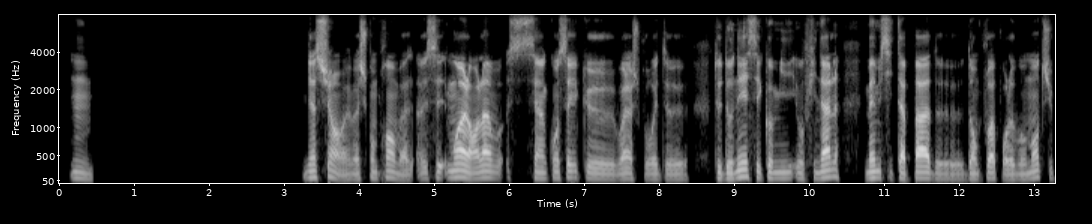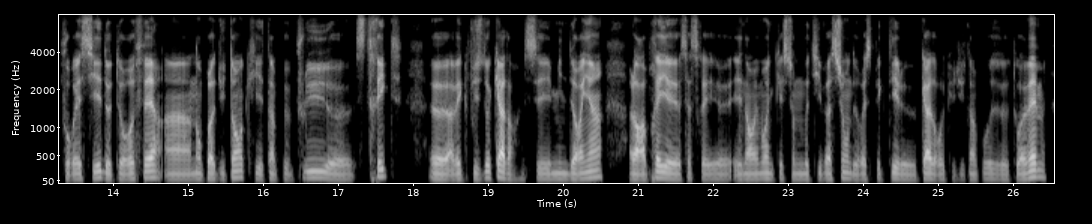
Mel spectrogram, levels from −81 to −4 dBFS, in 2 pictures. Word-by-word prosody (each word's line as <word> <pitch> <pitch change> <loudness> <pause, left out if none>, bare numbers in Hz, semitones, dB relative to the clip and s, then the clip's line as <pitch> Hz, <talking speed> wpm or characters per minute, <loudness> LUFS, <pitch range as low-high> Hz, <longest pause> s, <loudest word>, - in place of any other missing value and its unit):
Mmh. 100 -4 -6 2.8
Bien 110 +3 +3
sûr. 100 - +6
Ouais, 80 +3 -6
bah, 85 0 -5
je - - +5
comprends. 110 +1 -2
Bah, 80 -2 -6
heu, 95 +2 -5
c'est 105 +3 -1
moi, 120 +2 +7
alors, 95 +1 +6
là, 110 +1 +6
moi, 100 -2 -9
c'est - - 0
un 100 0 +3
conseil 110 +2 0
que, 90 -4 -3
voilà, 90 +3 0
je - - -4
pourrais 90 0 -6
te 85 +1 -8 0.4
te - - -2
donner, 115 +7 +2
c'est - - 0
comme 100 -2 -3
y 100 0 -7
au 95 - -4
final, 115 +7 +4 0.3
même 110 +1 +2
si - - +2
tu - - +2
as - - +7
pas 105 -1 +7
de 90 -2 -9
d'emploi 90 +2 -1
pour - - -6
le 85 0 -2
moment, 90 +7 -3
tu - - -2
pourrais 90 - -3
essayer 105 +5 +2
de 95 -5 -2
te - - -9
refaire 105 +6 +3
un 85 0 -2
emploi 90 -1 0
du 90 +1 -12
temps 110 +1 -1
qui 95 - -10
est 85 - -12
un 90 - -1
peu 85 +2 -16
plus, 110 +4 -4
heu, 85 -2 -6
strict, 130 +1 -1 0.4
heu, 90 -1 +2
avec 85 0 -1
plus 95 -2 -6
de 110 - -1
cadre. 80 -6 +4
C'est 90 0 -3
mine 90 0 -8
de 95 - -2
rien 110 +7 +3 0.3
alors, 85 -1 +3
après, 105 +6 +3
heu, 90 -2 +3
ça - - -5
serait, 85 -1 -5
heu, 85 -1 -9
énormément 90 +2 -3
une 90 - -6
question 90 - -3
de 90 - -10
motivation, 90 +3 -1
de 85 -2 -9
respecter 90 +2 -3
le, 85 -2 -9
cadre 85 -2 +2
que 80 - -22
tu 85 +1 -15
t'imposes, 85 0 -10
heu, 80 -2 -10
toi-même, 115 - +2
90 Hz, 190 wpm, -25 LUFS, 85-105 Hz, 2.8 s, moi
